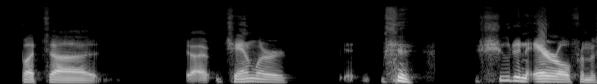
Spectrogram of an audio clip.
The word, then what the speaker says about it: Chandler: all right then chandler arizona that's not how you pronounce that but no that's that it's chandler yeah yeah um and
